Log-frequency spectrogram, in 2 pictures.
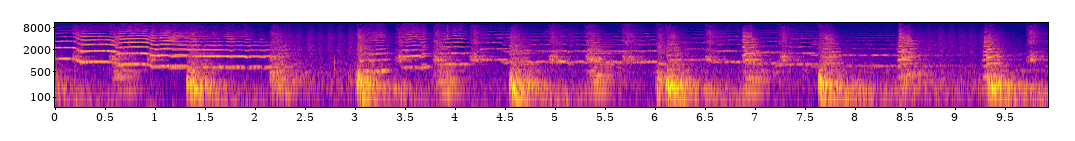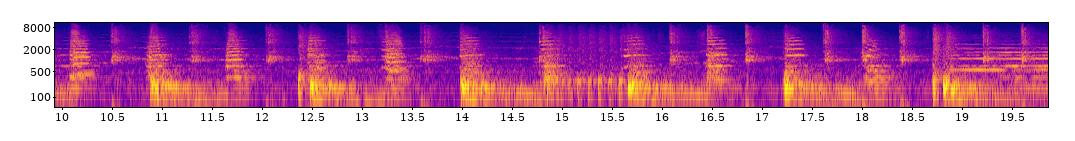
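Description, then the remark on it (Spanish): The Banda de Cornetas y Tambores del Santísimo Cristo de la Expiración plays a loud, steady march: bright, blaring brass phrases over regular, punchy drumbeats that continue throughout without any talking. “que como decíamos, un registro de la banda de cornetas y tambores del Santísimo Cristo de la Expiración totalmente diferente a lo que ayer escuchamos con el paso de la Santa Cena.”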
